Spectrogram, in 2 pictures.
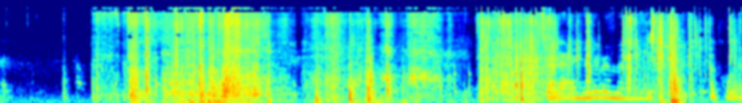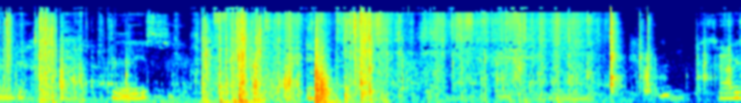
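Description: Cardboard box and packaging being opened and handled: flaps pulled open, packing tape tearing, crinkling wrappers, and repeated sharp knocks and clicks of cardboard. A voice murmurs briefly a couple of times partway through.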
